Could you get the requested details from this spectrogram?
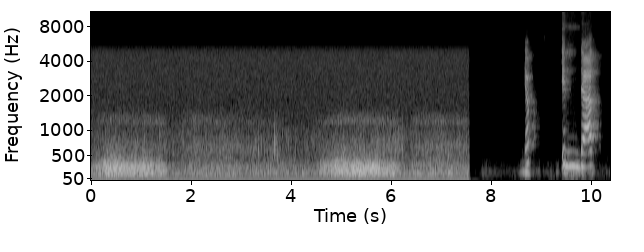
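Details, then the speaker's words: Normal vesicular breath sounds: a soft, low-pitched sound in which inspiration is longer than expiration. "we noticed that the inspiratory sound is longer than the expiratory sound and there is um and it's a soft soft low pitch sound"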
